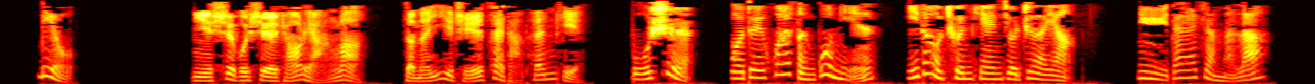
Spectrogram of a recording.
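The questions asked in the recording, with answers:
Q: 女的怎么了?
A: 对花粉过敏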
